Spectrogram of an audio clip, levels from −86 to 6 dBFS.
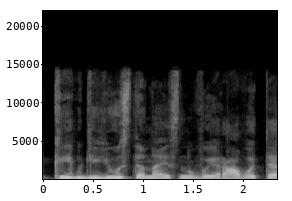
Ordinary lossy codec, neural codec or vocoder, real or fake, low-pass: AAC, 48 kbps; none; real; 14.4 kHz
